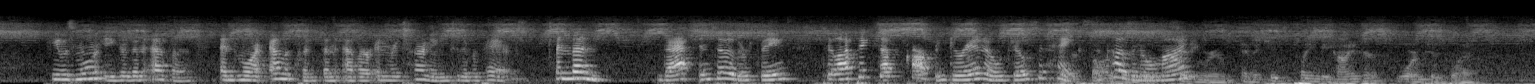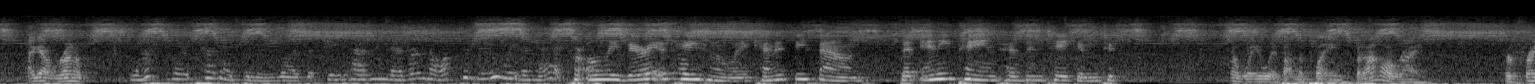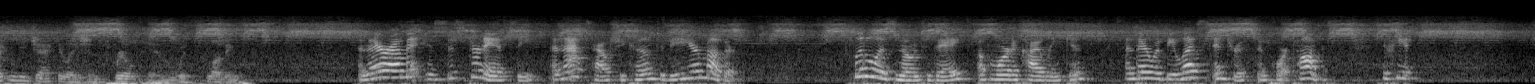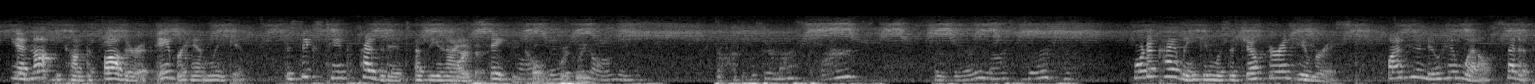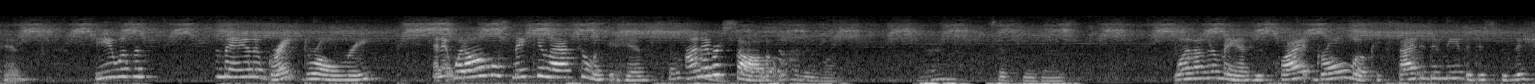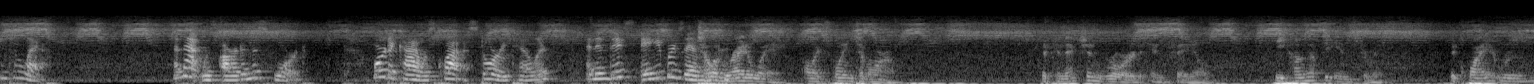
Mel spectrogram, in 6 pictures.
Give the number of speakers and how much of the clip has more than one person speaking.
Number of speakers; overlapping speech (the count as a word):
five, about 7%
